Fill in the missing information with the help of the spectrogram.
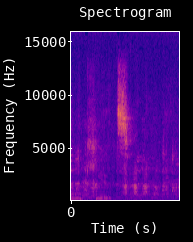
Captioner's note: audience laughing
